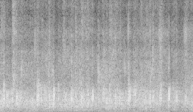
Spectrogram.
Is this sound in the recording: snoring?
no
